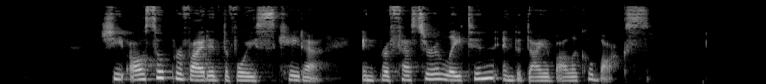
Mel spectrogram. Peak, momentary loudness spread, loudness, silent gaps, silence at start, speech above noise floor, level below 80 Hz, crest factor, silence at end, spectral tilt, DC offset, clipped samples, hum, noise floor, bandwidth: -6 dBFS; 10 LU; -22 LUFS; none; 1 s; 64 dB; -64 dBFS; 20 dB; 1.2 s; -3.5 dB/octave; under 0.1%; under 0.1%; none; -87 dBFS; 16.5 kHz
